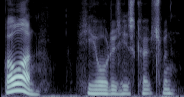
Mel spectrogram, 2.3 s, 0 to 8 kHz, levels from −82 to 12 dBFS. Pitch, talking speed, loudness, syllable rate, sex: 130 Hz, 155 wpm, -17 LUFS, 5.2 syllables/s, male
